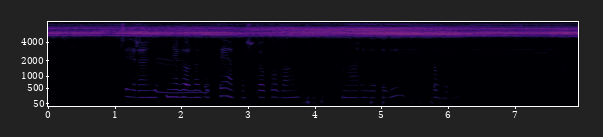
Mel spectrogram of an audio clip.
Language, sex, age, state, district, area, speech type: Santali, female, 30-45, Jharkhand, Seraikela Kharsawan, rural, spontaneous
